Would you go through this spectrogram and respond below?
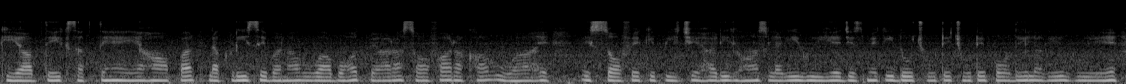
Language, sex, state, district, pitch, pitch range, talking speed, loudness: Hindi, female, Maharashtra, Nagpur, 180 Hz, 175-190 Hz, 180 wpm, -29 LUFS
